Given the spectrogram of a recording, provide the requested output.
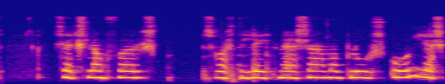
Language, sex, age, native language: Icelandic, female, 13, Icelandic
